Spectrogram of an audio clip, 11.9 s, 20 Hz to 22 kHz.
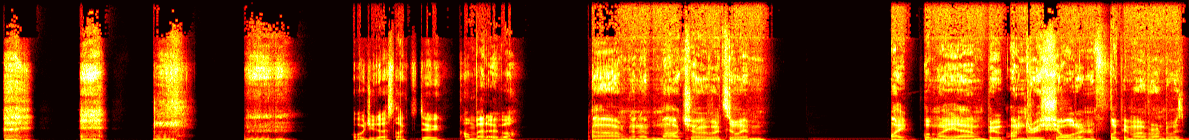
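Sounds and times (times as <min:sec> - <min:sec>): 
voice imitating labored groaning breaths of a figure lying on the floor: 0:00.0 - 0:03.0
speech: 0:03.7 - 0:05.2, 0:05.9 - 0:07.7, 0:08.9 - 0:11.8.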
